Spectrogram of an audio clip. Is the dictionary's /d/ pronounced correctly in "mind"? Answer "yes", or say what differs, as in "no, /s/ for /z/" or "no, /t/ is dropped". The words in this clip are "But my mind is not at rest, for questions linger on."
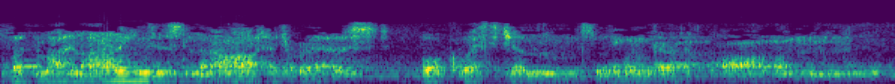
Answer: yes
